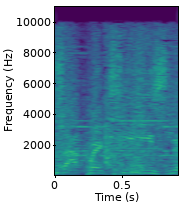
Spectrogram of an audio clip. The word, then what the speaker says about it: Socrates: I am on the run and it's pronounced Socrates.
